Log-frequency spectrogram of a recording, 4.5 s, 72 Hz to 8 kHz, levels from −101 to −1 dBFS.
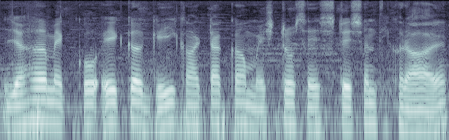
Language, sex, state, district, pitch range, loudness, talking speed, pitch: Hindi, male, Gujarat, Gandhinagar, 110-125 Hz, -19 LUFS, 175 wpm, 120 Hz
